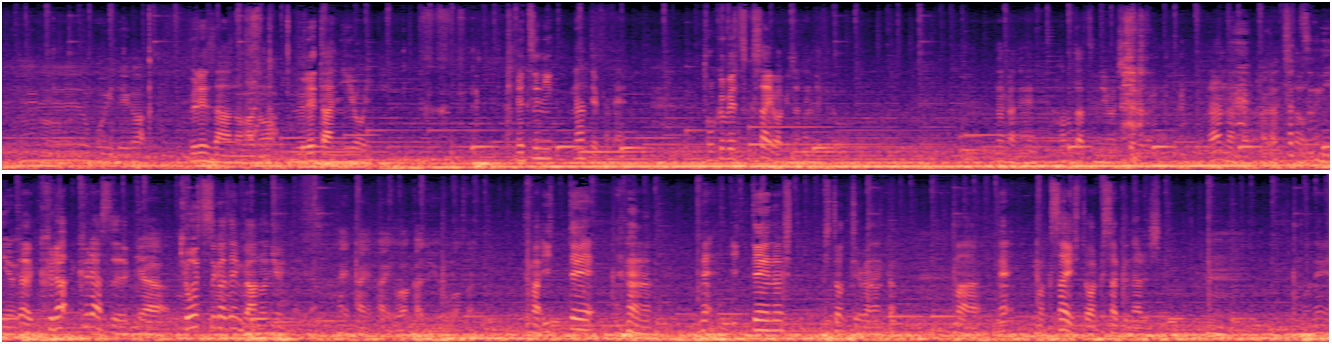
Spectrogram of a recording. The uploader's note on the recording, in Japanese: Anchor←このアプリで収録してます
